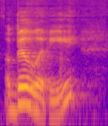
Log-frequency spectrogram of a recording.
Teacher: our first word ability has second syllable stress that means the bill syllable is long · the first syllable spelled with letter a doesn't have any sort of a sound it actually has vowel schwa it sounds like a so when a word has second syllable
